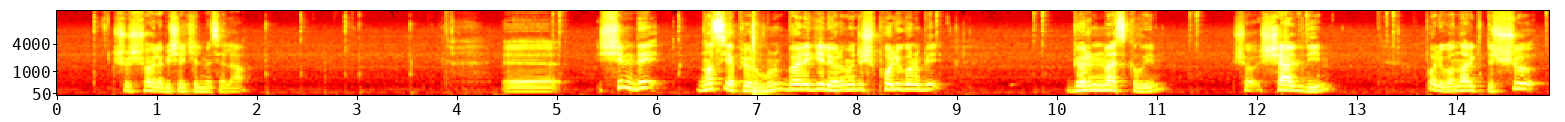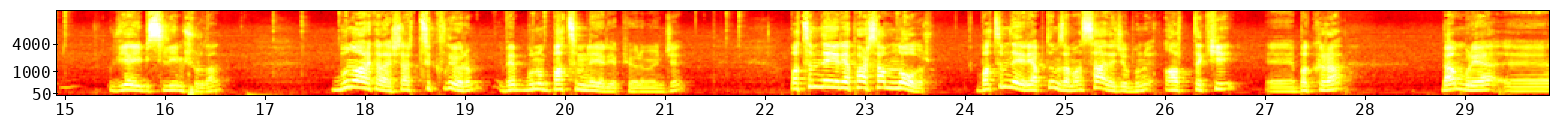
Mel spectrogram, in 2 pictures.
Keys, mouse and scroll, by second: 1.1 scroll down 1, 1.6 scroll up 1, 1.7 middle click, 2.4-2.8 right drag, 3.0 middle click, 4.9 click, 5.5 3, 6.2 right click, 6.9-8.6 typing, 7.7 middle click, 8.7 click, 9.7 click, 11.3 click, 12.4 click, 13.3 click, 13.9 middle click, 14.9 click, 17.0-17.3 right drag, 17.7 click, 19.6 click, 20.4-20.8 scroll up 1, 21.6 click, 22.8 middle click, 23.3 click, 25.3 middle click.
